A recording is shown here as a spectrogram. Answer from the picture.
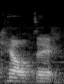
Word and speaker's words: Celtic: I think from the area actually told us it was Celtic. So we're going with Celtic.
